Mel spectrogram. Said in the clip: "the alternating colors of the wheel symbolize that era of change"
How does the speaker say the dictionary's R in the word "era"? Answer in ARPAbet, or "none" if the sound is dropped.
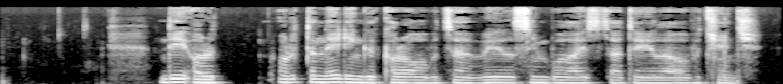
L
